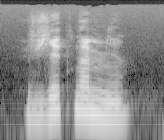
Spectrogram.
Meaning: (adjective) Vietnamese; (noun) Vietnamese (language)
- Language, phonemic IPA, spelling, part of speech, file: French, /vjɛt.na.mjɛ̃/, vietnamien, adjective / noun, Fr-vietnamien.ogg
